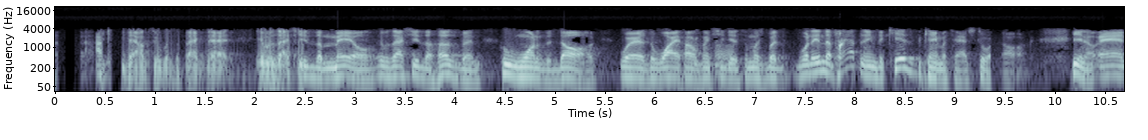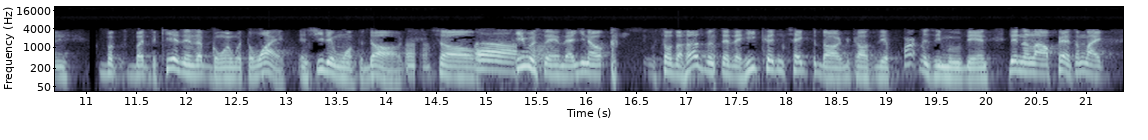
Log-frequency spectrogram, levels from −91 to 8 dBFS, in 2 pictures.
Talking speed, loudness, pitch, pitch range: 260 wpm, -17 LUFS, 120 Hz, 105-140 Hz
